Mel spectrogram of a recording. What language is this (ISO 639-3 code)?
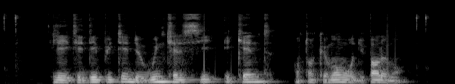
fra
